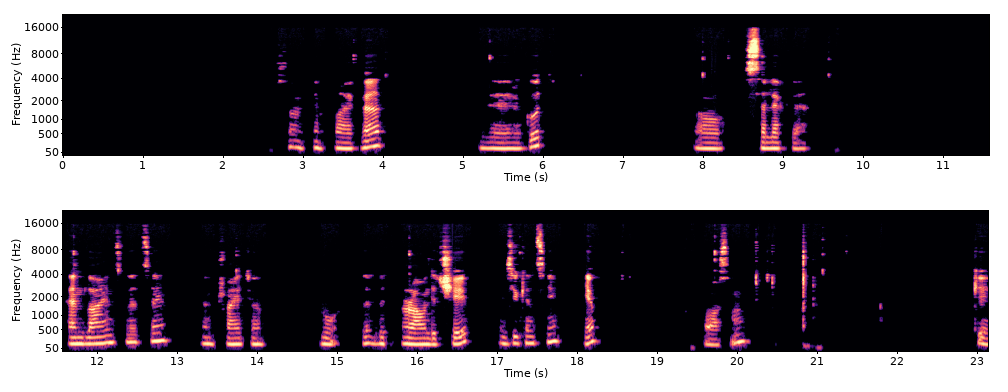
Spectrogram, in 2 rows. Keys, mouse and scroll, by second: 1.9 alt+right click, 2.3 alt+middle click, 4.7 shift+click, 5.0 shift+right click, 6.4 shift+click, 8.5 alt+shift+right click, 9.5 ctrl+click, 11.2 ctrl+click, 12.2 ctrl+click, 16.1 alt+right click, 17.2 alt+middle click, 18.4 q, 19.4 right click, 19.9 alt+scroll down 1, 20.2 space, 20.7 space, 21.0 alt+click.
